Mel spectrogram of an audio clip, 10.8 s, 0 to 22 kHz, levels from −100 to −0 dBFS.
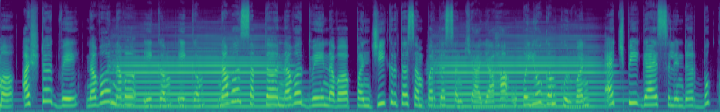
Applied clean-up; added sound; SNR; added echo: none; Bowed string instrument; 7 dB; none.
